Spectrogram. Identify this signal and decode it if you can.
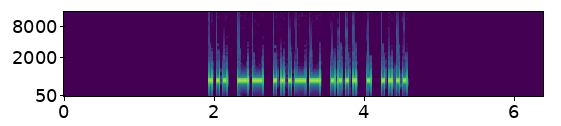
Morse code, heard as a keyed tone, about 25 wpm, 700 Hz. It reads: SM3HEH
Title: DXCC-100 Call Signs - 6 Characters - Repeated 2x - 25wpm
